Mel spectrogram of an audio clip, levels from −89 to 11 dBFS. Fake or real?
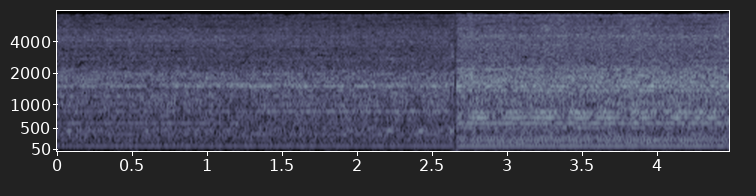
real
